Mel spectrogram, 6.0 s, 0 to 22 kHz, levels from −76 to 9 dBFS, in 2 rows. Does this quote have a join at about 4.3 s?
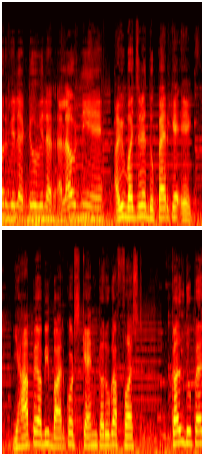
no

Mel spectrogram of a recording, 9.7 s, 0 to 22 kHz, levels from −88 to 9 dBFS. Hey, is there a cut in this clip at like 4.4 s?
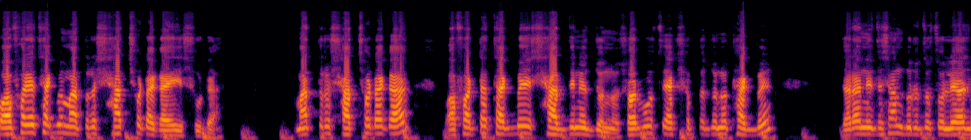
no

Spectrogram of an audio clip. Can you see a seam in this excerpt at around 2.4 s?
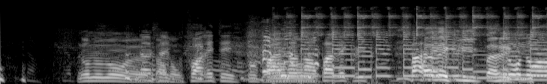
no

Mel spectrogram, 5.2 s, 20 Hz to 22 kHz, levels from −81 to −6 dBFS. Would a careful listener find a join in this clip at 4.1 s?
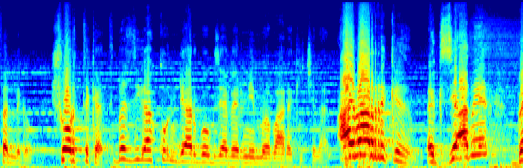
yes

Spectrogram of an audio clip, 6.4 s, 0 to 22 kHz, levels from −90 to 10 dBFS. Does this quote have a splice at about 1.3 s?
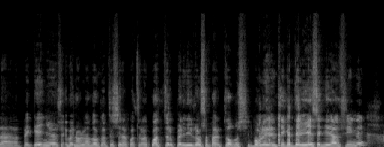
yes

